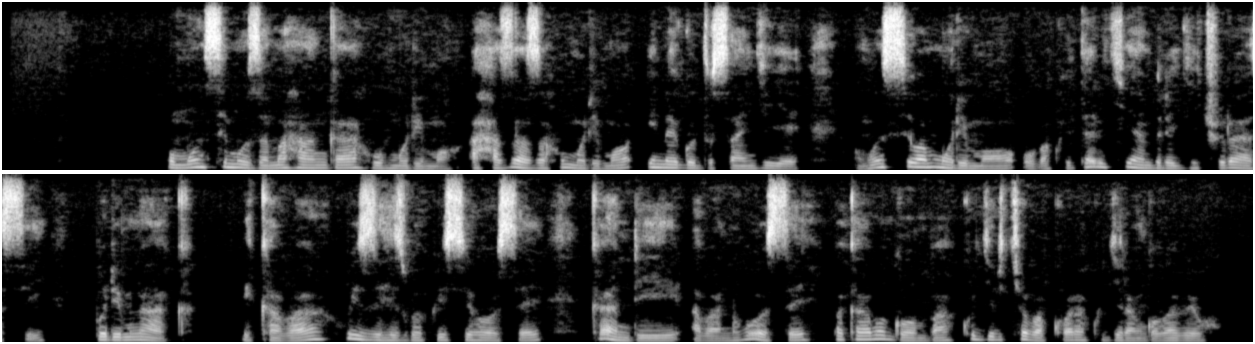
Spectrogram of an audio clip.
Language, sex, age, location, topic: Kinyarwanda, male, 25-35, Kigali, government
